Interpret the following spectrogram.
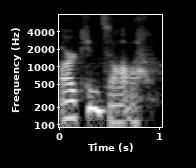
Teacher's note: the final S was to be silent, and the accent was to be on the first and last syllable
